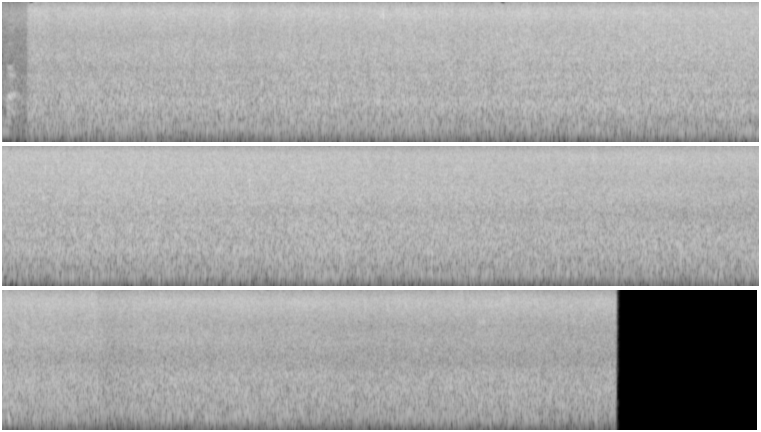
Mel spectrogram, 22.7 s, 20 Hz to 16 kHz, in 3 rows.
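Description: River water rushing over shallow rapids, a steady, unbroken rush that cuts off suddenly about 21 seconds in.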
